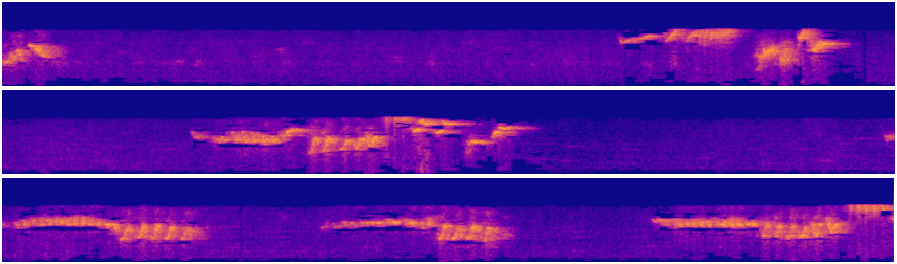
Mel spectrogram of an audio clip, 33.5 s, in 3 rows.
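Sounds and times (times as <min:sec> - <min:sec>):
bird singing: 0:00.0 - 0:00.9, 0:07.7 - 0:10.7, 0:13.5 - 0:17.9, 0:22.2 - 0:25.0, 0:26.3 - 0:28.8, 0:30.4 - 0:33.4.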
